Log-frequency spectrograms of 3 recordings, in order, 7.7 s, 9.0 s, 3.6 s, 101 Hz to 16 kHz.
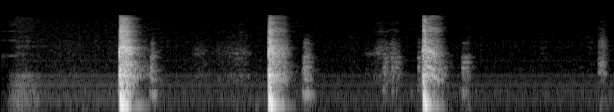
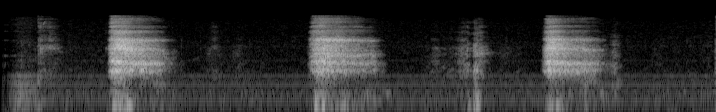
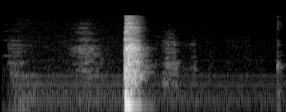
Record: {"three_cough_length": "7.7 s", "three_cough_amplitude": 30217, "three_cough_signal_mean_std_ratio": 0.19, "exhalation_length": "9.0 s", "exhalation_amplitude": 10252, "exhalation_signal_mean_std_ratio": 0.37, "cough_length": "3.6 s", "cough_amplitude": 29260, "cough_signal_mean_std_ratio": 0.18, "survey_phase": "beta (2021-08-13 to 2022-03-07)", "age": "18-44", "gender": "Male", "wearing_mask": "No", "symptom_fatigue": true, "symptom_headache": true, "smoker_status": "Never smoked", "respiratory_condition_asthma": false, "respiratory_condition_other": false, "recruitment_source": "Test and Trace", "submission_delay": "2 days", "covid_test_result": "Positive", "covid_test_method": "RT-qPCR", "covid_ct_value": 15.8, "covid_ct_gene": "ORF1ab gene", "covid_ct_mean": 16.9, "covid_viral_load": "2900000 copies/ml", "covid_viral_load_category": "High viral load (>1M copies/ml)"}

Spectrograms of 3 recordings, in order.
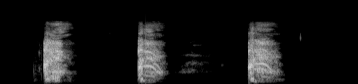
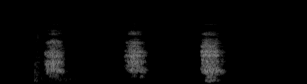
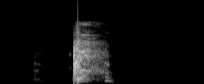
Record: {"three_cough_length": "3.6 s", "three_cough_amplitude": 28832, "three_cough_signal_mean_std_ratio": 0.35, "exhalation_length": "3.1 s", "exhalation_amplitude": 3277, "exhalation_signal_mean_std_ratio": 0.36, "cough_length": "2.0 s", "cough_amplitude": 28266, "cough_signal_mean_std_ratio": 0.24, "survey_phase": "beta (2021-08-13 to 2022-03-07)", "age": "18-44", "gender": "Female", "wearing_mask": "No", "symptom_runny_or_blocked_nose": true, "symptom_onset": "13 days", "smoker_status": "Current smoker (1 to 10 cigarettes per day)", "respiratory_condition_asthma": false, "respiratory_condition_other": false, "recruitment_source": "REACT", "submission_delay": "2 days", "covid_test_result": "Negative", "covid_test_method": "RT-qPCR", "influenza_a_test_result": "Negative", "influenza_b_test_result": "Negative"}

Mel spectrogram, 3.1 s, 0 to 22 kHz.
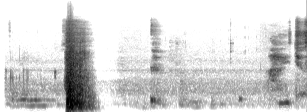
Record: {"exhalation_length": "3.1 s", "exhalation_amplitude": 32768, "exhalation_signal_mean_std_ratio": 0.22, "survey_phase": "beta (2021-08-13 to 2022-03-07)", "age": "18-44", "gender": "Female", "wearing_mask": "No", "symptom_none": true, "smoker_status": "Ex-smoker", "respiratory_condition_asthma": false, "respiratory_condition_other": false, "recruitment_source": "REACT", "submission_delay": "2 days", "covid_test_result": "Negative", "covid_test_method": "RT-qPCR", "influenza_a_test_result": "Negative", "influenza_b_test_result": "Negative"}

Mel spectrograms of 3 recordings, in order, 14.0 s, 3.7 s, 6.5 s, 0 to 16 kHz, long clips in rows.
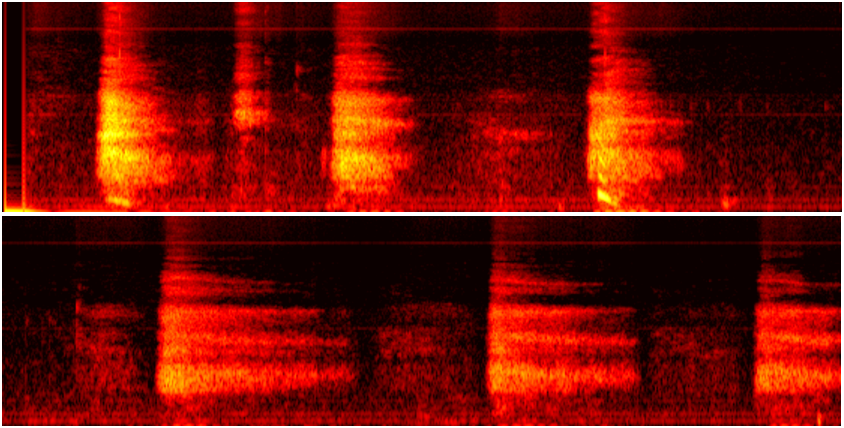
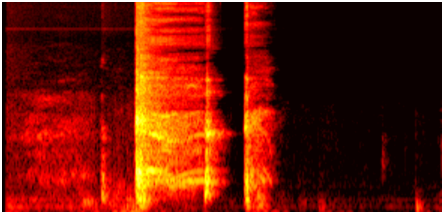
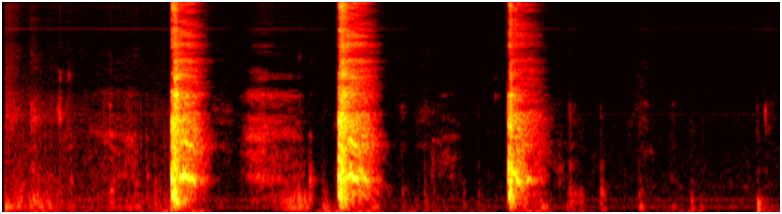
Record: {"exhalation_length": "14.0 s", "exhalation_amplitude": 27313, "exhalation_signal_mean_std_ratio": 0.31, "cough_length": "3.7 s", "cough_amplitude": 32768, "cough_signal_mean_std_ratio": 0.3, "three_cough_length": "6.5 s", "three_cough_amplitude": 32768, "three_cough_signal_mean_std_ratio": 0.24, "survey_phase": "beta (2021-08-13 to 2022-03-07)", "age": "45-64", "gender": "Female", "wearing_mask": "No", "symptom_cough_any": true, "symptom_runny_or_blocked_nose": true, "symptom_shortness_of_breath": true, "symptom_sore_throat": true, "symptom_fatigue": true, "symptom_change_to_sense_of_smell_or_taste": true, "smoker_status": "Never smoked", "respiratory_condition_asthma": true, "respiratory_condition_other": false, "recruitment_source": "REACT", "submission_delay": "3 days", "covid_test_result": "Negative", "covid_test_method": "RT-qPCR", "influenza_a_test_result": "Unknown/Void", "influenza_b_test_result": "Unknown/Void"}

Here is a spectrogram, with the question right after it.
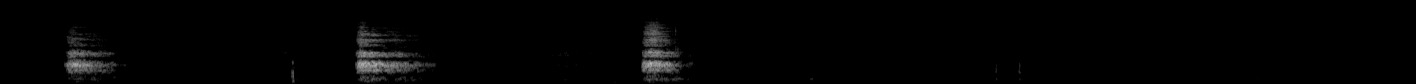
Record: {"exhalation_length": "14.2 s", "exhalation_amplitude": 7160, "exhalation_signal_mean_std_ratio": 0.22, "survey_phase": "alpha (2021-03-01 to 2021-08-12)", "age": "65+", "gender": "Female", "wearing_mask": "No", "symptom_none": true, "symptom_cough_any": true, "smoker_status": "Never smoked", "respiratory_condition_asthma": true, "respiratory_condition_other": false, "recruitment_source": "REACT", "submission_delay": "1 day", "covid_test_result": "Negative", "covid_test_method": "RT-qPCR"}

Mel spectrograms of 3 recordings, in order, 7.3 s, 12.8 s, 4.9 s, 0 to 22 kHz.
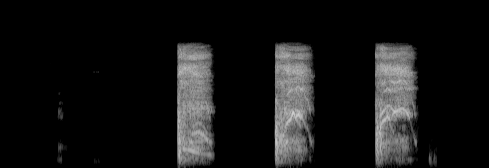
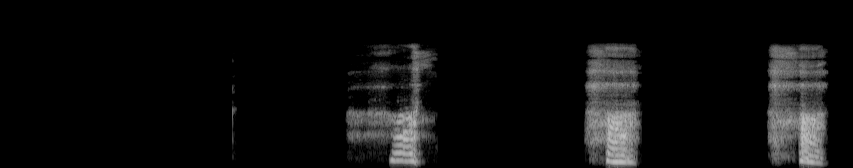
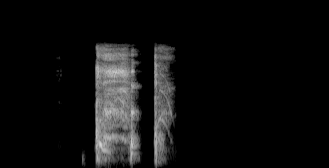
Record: {"three_cough_length": "7.3 s", "three_cough_amplitude": 32767, "three_cough_signal_mean_std_ratio": 0.38, "exhalation_length": "12.8 s", "exhalation_amplitude": 27514, "exhalation_signal_mean_std_ratio": 0.28, "cough_length": "4.9 s", "cough_amplitude": 31468, "cough_signal_mean_std_ratio": 0.3, "survey_phase": "alpha (2021-03-01 to 2021-08-12)", "age": "65+", "gender": "Female", "wearing_mask": "No", "symptom_none": true, "smoker_status": "Never smoked", "respiratory_condition_asthma": false, "respiratory_condition_other": false, "recruitment_source": "REACT", "submission_delay": "1 day", "covid_test_result": "Negative", "covid_test_method": "RT-qPCR"}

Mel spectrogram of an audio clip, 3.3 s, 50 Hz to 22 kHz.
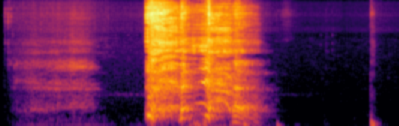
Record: {"cough_length": "3.3 s", "cough_amplitude": 32768, "cough_signal_mean_std_ratio": 0.43, "survey_phase": "beta (2021-08-13 to 2022-03-07)", "age": "45-64", "gender": "Male", "wearing_mask": "No", "symptom_cough_any": true, "symptom_runny_or_blocked_nose": true, "symptom_sore_throat": true, "smoker_status": "Ex-smoker", "respiratory_condition_asthma": false, "respiratory_condition_other": false, "recruitment_source": "REACT", "submission_delay": "4 days", "covid_test_result": "Negative", "covid_test_method": "RT-qPCR", "influenza_a_test_result": "Negative", "influenza_b_test_result": "Negative"}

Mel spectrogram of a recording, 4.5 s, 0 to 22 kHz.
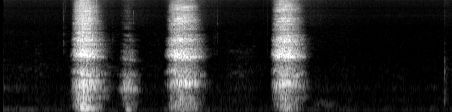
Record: {"exhalation_length": "4.5 s", "exhalation_amplitude": 15850, "exhalation_signal_mean_std_ratio": 0.33, "survey_phase": "beta (2021-08-13 to 2022-03-07)", "age": "65+", "gender": "Male", "wearing_mask": "No", "symptom_cough_any": true, "smoker_status": "Current smoker (11 or more cigarettes per day)", "respiratory_condition_asthma": false, "respiratory_condition_other": false, "recruitment_source": "REACT", "submission_delay": "1 day", "covid_test_result": "Negative", "covid_test_method": "RT-qPCR"}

